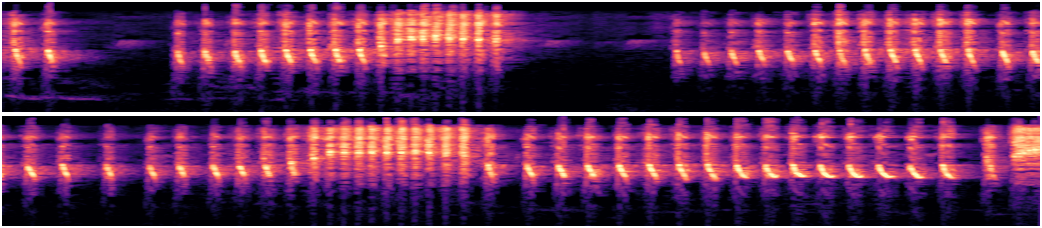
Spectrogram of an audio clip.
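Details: Kapas tembak bulbul singing vigorously, recorded for training other songbirds: long runs of fast, evenly pulsed chattering notes, some series steady in pitch and others climbing slightly. Two brief pauses break the runs, and a low note is heard at the start.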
